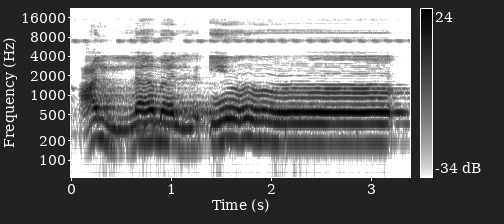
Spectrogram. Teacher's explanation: ما لم يعلم، یہ علم، ٹھیک ہے، عین ہے تو علم، عین کو ظاہر کرنا ہے، حلق سے اس عین کو ادا کرنا ہے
